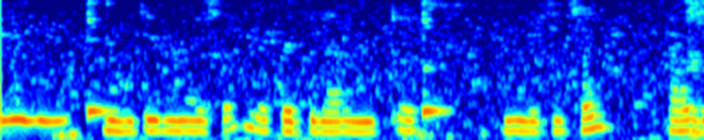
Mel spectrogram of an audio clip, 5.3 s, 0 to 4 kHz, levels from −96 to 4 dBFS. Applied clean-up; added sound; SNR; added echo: classical method Wiener filter.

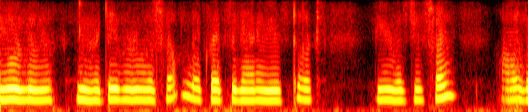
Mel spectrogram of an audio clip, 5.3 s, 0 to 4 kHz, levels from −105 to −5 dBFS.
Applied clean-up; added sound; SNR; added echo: neural separator model SepFormer WHAM!.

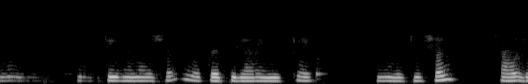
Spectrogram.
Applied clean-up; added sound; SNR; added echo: neural mask model DeepFilterNet 3.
